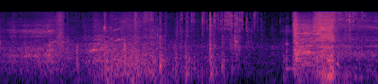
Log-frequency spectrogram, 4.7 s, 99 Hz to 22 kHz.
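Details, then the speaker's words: 1971 Buick Centurion Convertible, 455 V8 with 400 transmission, starting: a brief crank, then the V8 catches cleanly and settles without stumbling or extra noise; healthy, easy start. "So as you can see, the car cranks up without any problems."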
